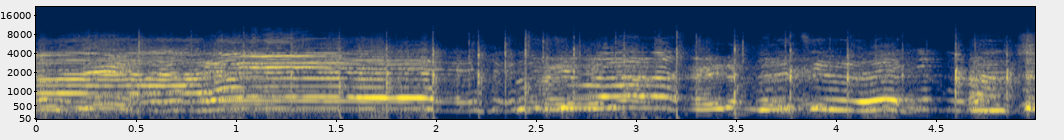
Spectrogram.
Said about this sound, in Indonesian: Mesti kita tepuk tangan.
